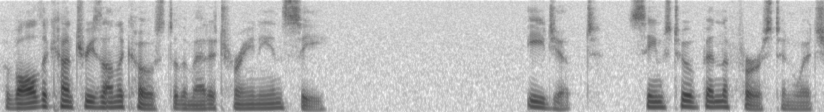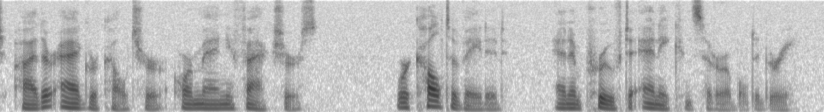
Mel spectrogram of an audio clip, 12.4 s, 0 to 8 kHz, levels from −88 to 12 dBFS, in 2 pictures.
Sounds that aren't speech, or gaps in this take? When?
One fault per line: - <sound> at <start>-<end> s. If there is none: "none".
none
